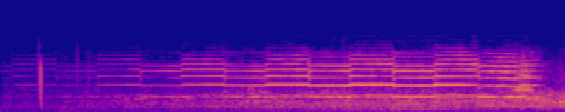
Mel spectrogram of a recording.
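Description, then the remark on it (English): An ambulance siren alternates between two tones in a steady rhythm, growing louder as the vehicle approaches, with a faint road rumble beneath and a brief click near the start. “Well, you've all seen an ambulance before, haven't you?”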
